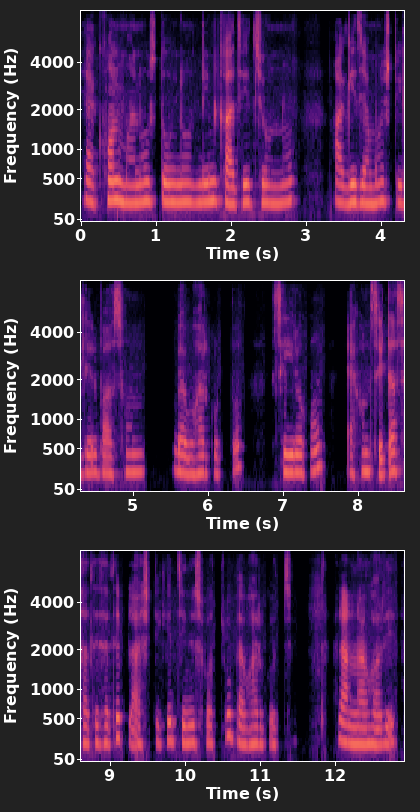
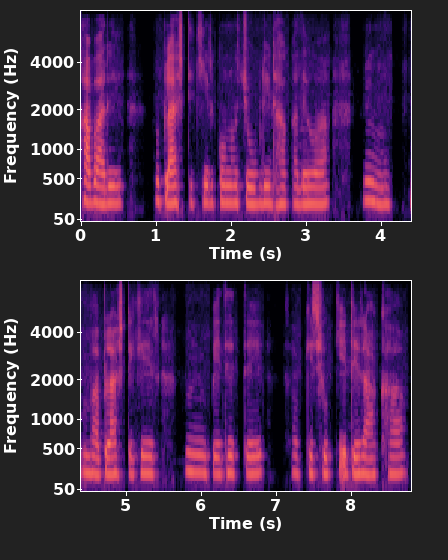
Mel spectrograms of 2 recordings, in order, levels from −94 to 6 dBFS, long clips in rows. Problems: background sounds at intervals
